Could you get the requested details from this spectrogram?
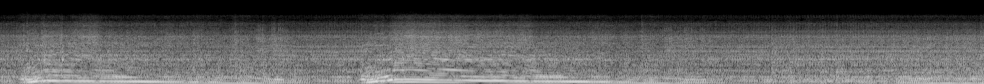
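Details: Kawasaki 750 jetski engine in an aluminum mini jet boat, run without the jet pump fitted; two clean throttle blips then an even idle, the earlier crazy noise gone, so it was in the pump.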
